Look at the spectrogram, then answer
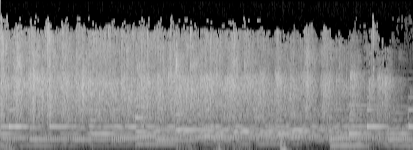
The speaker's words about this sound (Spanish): Dar un aplauso fuerte a Dios.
